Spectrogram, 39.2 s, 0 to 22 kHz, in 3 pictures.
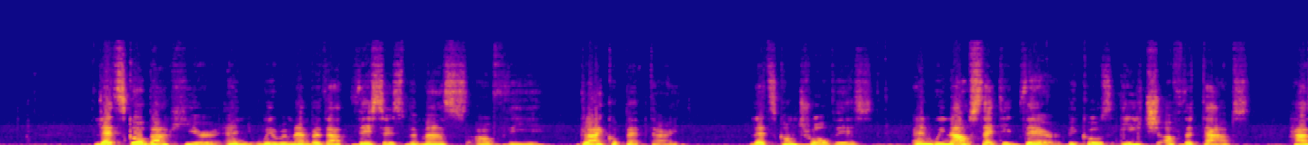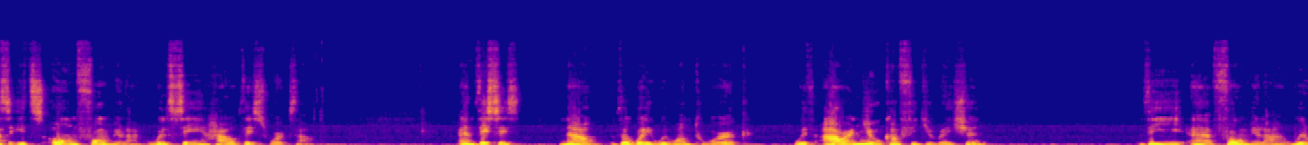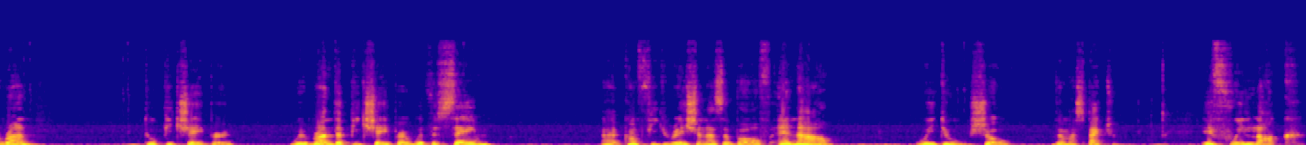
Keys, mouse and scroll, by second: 0.3 click, 8.8 click, 10.4 click, 13.1 click, 16.2 click, 27.4 click, 30.7 click, 34.2 click.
